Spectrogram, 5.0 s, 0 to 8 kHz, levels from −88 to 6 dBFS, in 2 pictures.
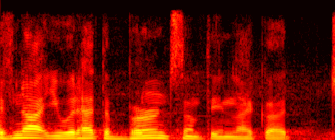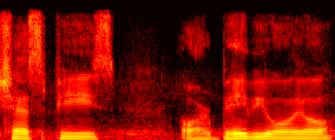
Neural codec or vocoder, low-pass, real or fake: none; 7.2 kHz; real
